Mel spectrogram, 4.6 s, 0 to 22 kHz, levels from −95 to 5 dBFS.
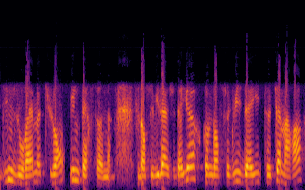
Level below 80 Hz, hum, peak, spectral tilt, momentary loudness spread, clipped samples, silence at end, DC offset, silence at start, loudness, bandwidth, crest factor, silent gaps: -58 dBFS; none; -2 dBFS; -7 dB/octave; 5 LU; under 0.1%; 0.05 s; under 0.1%; 0.05 s; -17 LUFS; 6.6 kHz; 14 dB; none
